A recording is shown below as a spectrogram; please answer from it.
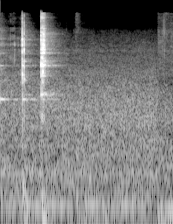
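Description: A few light clicks in the first half second, then faint room noise.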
